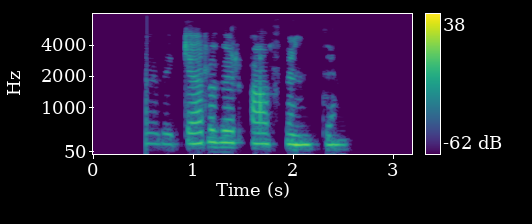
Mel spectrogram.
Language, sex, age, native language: Icelandic, female, 20-29, Icelandic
